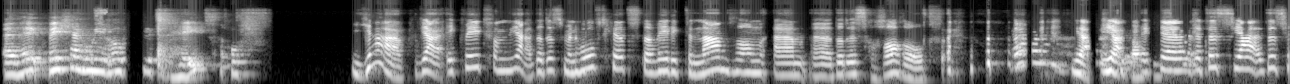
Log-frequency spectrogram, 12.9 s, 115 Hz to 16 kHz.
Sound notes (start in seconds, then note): 9.3 laughs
